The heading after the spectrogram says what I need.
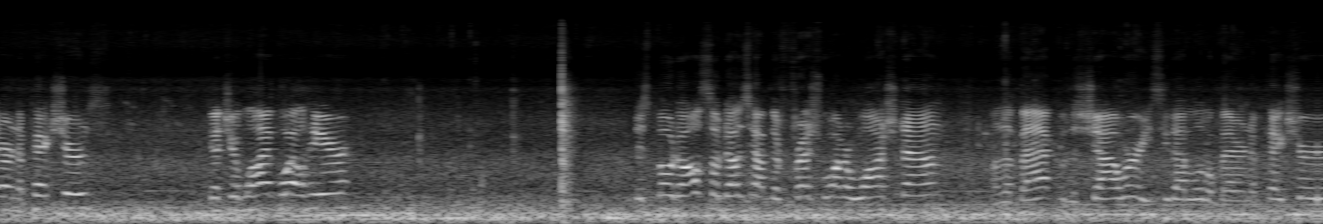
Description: An adult male is speaking, a click, a motor is running, and water splashes quietly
